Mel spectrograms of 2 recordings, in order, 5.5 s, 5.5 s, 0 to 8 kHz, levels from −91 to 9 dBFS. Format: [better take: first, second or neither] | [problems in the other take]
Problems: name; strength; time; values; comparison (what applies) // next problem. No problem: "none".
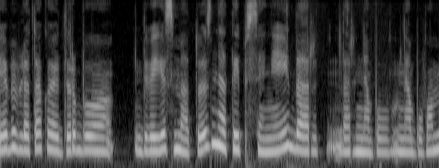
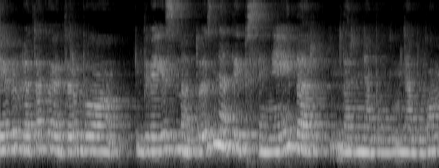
first | room echo; dies away in 0.9 s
